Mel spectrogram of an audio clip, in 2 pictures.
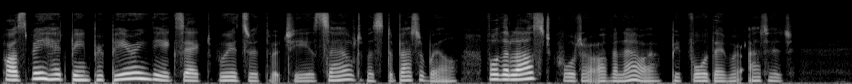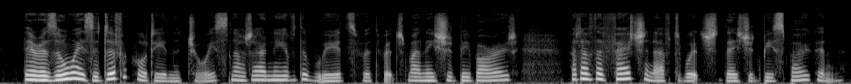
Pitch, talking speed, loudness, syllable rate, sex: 190 Hz, 185 wpm, -19 LUFS, 5.2 syllables/s, female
